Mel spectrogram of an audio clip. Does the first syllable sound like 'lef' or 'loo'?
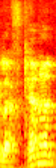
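lef. The first syllable sounds like lef. "I don't say lieutenant"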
